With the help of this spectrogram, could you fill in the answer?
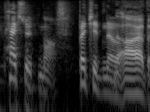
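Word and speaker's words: Pajitnov: And another one was with, I'm going to try and say his name, Alexey Prigidnov. – Prigidnov. – I can never say the creator of Tetris. – No, it's actually Alexey Petchidnov.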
